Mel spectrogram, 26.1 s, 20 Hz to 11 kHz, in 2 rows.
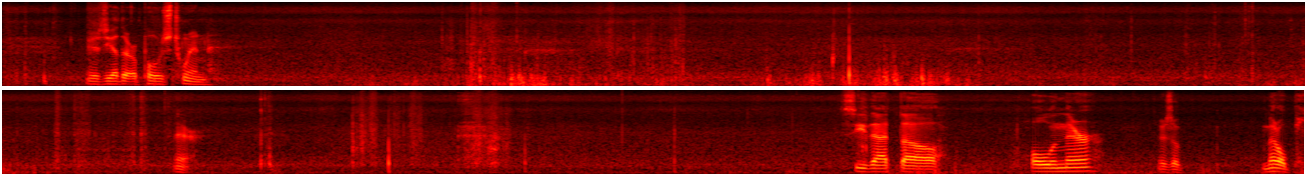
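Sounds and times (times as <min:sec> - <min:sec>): wind noise on microphone: 0:03.5 - 0:10.1, 0:12.4 - 0:13.6.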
